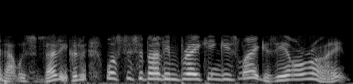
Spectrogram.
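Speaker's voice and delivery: ordinary talk, nothing marked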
